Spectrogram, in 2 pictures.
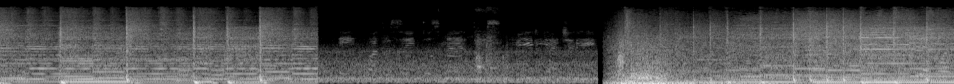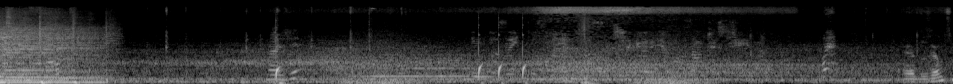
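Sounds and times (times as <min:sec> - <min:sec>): background music: 0:00.0 - 0:03.2, 0:06.2 - 0:10.8.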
